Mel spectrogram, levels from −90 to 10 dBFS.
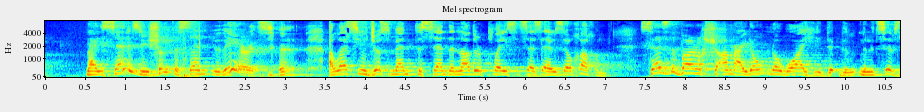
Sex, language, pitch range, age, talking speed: male, English, 165-230 Hz, 40-59, 180 wpm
